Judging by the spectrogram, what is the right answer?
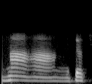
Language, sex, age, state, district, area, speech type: Hindi, female, 18-30, Uttar Pradesh, Jaunpur, rural, conversation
